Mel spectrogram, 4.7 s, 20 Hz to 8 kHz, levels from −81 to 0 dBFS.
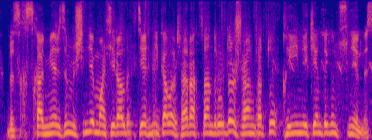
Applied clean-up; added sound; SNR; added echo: neural separator model SepFormer DNS4.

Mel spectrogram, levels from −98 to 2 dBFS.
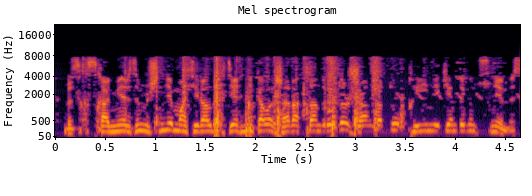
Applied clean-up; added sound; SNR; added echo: classical method spectral subtraction.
